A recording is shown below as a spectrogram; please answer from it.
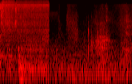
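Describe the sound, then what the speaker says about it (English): Faucet on the lowest floor of a house running water to drain the plumbing system, a steady hiss that cuts off abruptly after about a second, followed by quieter trickling and handling noises. "find a faucet that is in the basement or on the main floor, whichever is the lowest, and simply turn it on to drain the system"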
